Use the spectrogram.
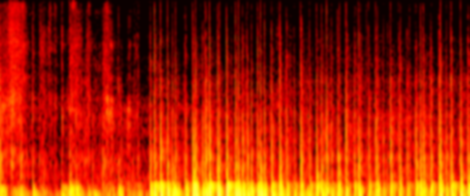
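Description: Fingers knock and tap on a hollow kraft cardboard box held upright, then tilted. Soft, sparse taps give way after about a second and a half to a fast, uneven run of louder hollow knocks, around two dozen in all. Each hit is a short, dull, low thud with a slight boxy tone and almost no ring.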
